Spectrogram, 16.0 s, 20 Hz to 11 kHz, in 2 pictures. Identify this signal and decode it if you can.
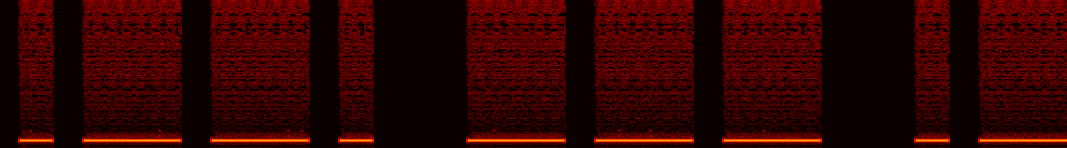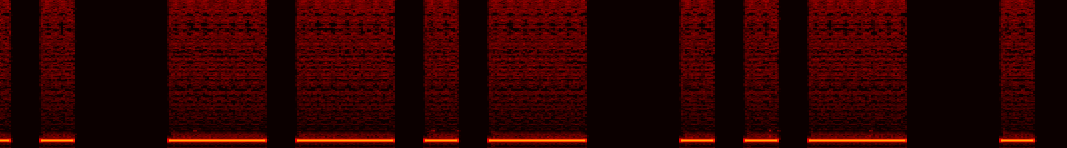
Morse code, heard as a keyed tone, about 5 wpm, 600 Hz. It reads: PORQUE
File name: CW / 5PPM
